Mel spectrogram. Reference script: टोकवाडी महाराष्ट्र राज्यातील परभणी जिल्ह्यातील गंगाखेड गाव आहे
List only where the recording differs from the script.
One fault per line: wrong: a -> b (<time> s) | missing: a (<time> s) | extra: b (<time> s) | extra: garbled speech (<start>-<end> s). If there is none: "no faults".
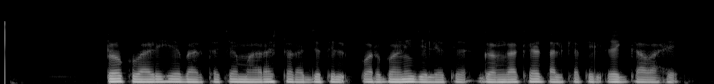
extra: हे भारताच्या (1.6 s)
extra: तालुक्यातील एक (5.5 s)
